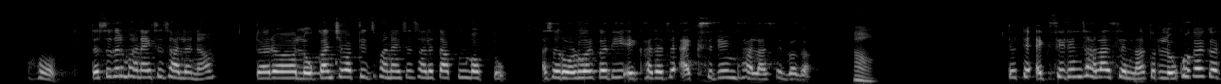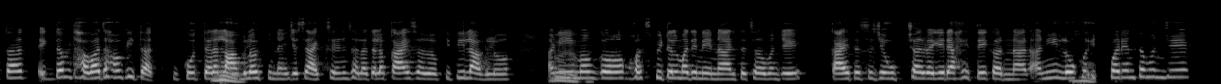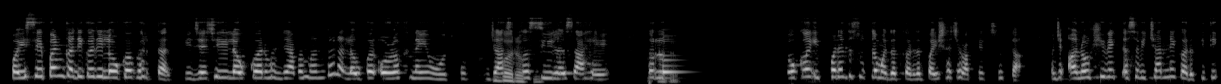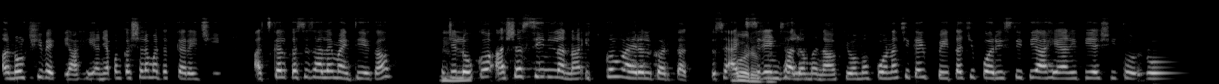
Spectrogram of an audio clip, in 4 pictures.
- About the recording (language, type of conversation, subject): Marathi, podcast, संकटाच्या वेळी लोक एकमेकांच्या पाठीशी कसे उभे राहतात?
- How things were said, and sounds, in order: tapping; distorted speech; mechanical hum; static; bird; in English: "व्हायरल"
